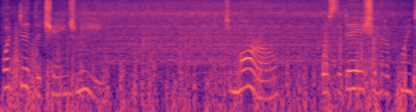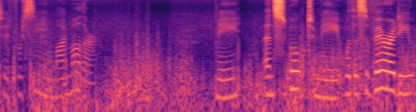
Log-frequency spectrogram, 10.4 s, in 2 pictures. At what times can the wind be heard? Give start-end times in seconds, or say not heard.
0.0-10.3.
